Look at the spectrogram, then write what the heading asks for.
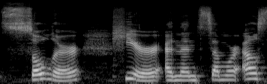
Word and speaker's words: Soler: it was pronounced ounc I thought we pronounced It Solar here and then somewhere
